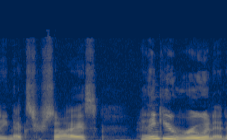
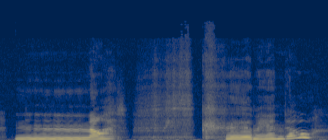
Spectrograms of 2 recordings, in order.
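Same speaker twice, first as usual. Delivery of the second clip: chattering teeth mangling words, much higher; 5 semitones higher than usual. Styles answers Derek after Derek strips to his boxers; words mangled by chattering teeth. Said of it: "the words are mangled by his chattering teeth".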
